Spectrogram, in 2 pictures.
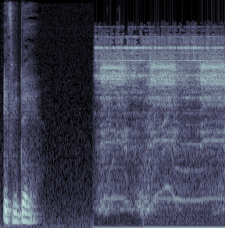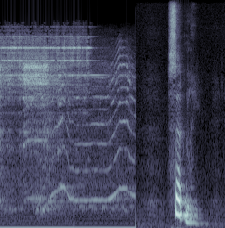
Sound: noisy klaxon

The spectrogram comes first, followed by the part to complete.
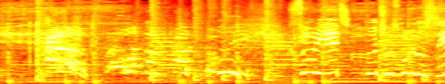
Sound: exclaiming

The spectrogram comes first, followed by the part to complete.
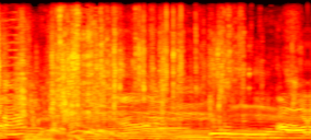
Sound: groaning

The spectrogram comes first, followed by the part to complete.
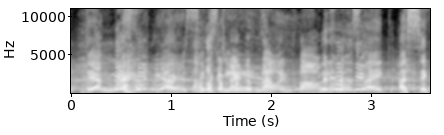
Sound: giggles

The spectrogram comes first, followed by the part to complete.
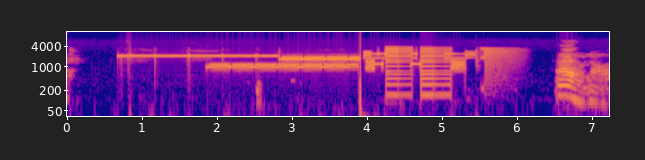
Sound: dial-up modem sounds

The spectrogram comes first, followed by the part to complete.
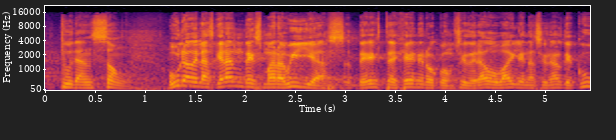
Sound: MC speaking in Spanish

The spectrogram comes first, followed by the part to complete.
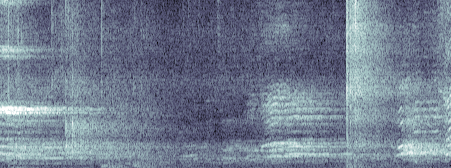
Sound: referee whistling

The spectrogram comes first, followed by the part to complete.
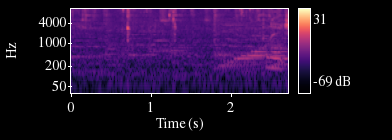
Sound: chewing loudly; magical harp music

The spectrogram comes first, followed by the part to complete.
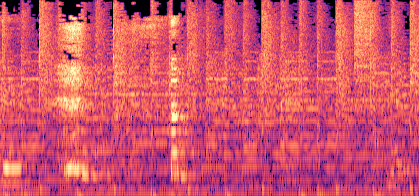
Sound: chuckles

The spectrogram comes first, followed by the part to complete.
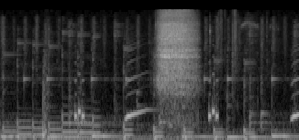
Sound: inhaling

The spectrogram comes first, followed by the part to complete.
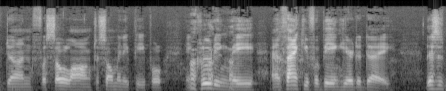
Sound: laughs

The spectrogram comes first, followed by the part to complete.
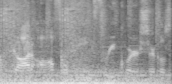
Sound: boom

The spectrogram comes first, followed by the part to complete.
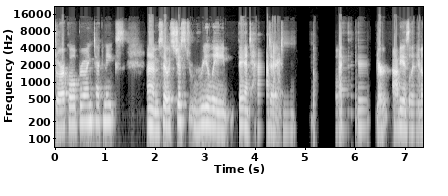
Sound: audio cutting out

